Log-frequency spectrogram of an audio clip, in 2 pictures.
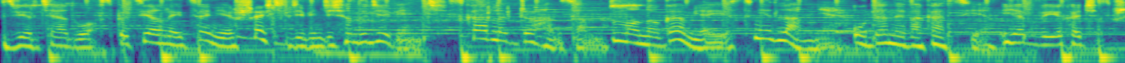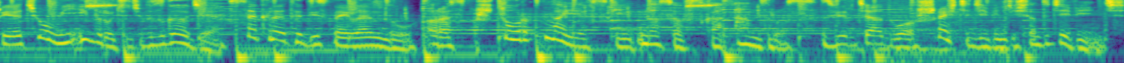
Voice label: Female VO Commercial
